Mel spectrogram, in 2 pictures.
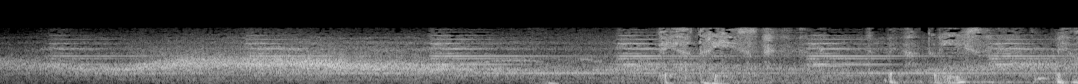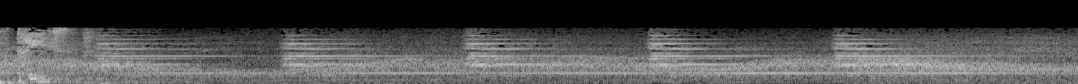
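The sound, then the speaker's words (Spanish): A clock bell strikes twelve with many slow, evenly spaced strokes. Each stroke is a resonant metallic toll that rings out over a steady low hum. “oyó entre sueños las vibraciones de la campana”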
